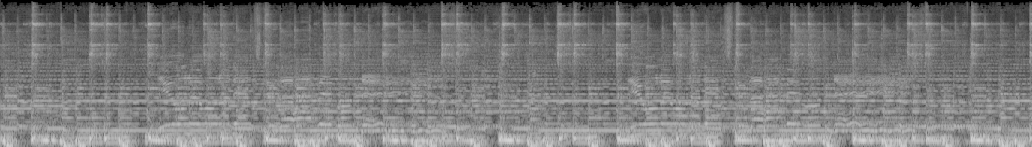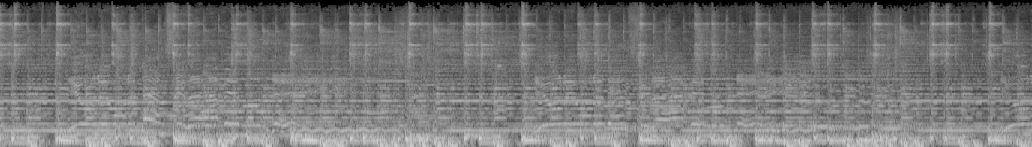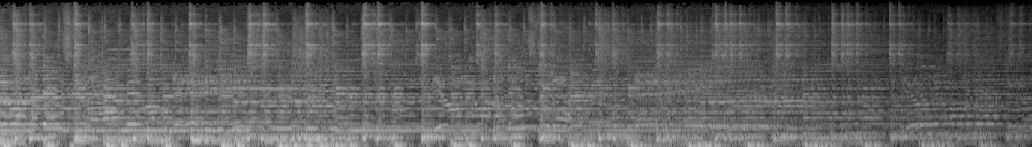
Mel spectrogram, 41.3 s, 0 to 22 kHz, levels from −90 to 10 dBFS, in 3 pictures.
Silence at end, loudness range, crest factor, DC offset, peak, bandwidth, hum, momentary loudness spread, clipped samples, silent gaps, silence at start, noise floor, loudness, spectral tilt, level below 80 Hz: 0 s; 11 LU; 16 dB; under 0.1%; 0 dBFS; over 20 kHz; none; 13 LU; under 0.1%; none; 0 s; -39 dBFS; -16 LUFS; -4 dB/octave; -24 dBFS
